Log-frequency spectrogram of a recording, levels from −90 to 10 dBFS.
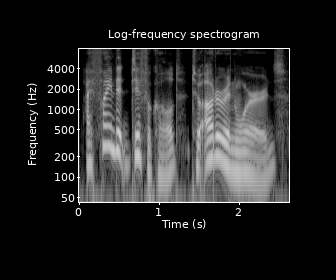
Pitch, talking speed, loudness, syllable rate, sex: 155 Hz, 185 wpm, -19 LUFS, 4.6 syllables/s, male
